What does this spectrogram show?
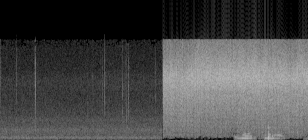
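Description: Hamburger patties sizzling on a flat-top griddle, a loud steady hiss that starts abruptly about three seconds in. Before it there is only faint outdoor background with a few light ticks. Under the sizzle a voice sounds briefly around five seconds in.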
